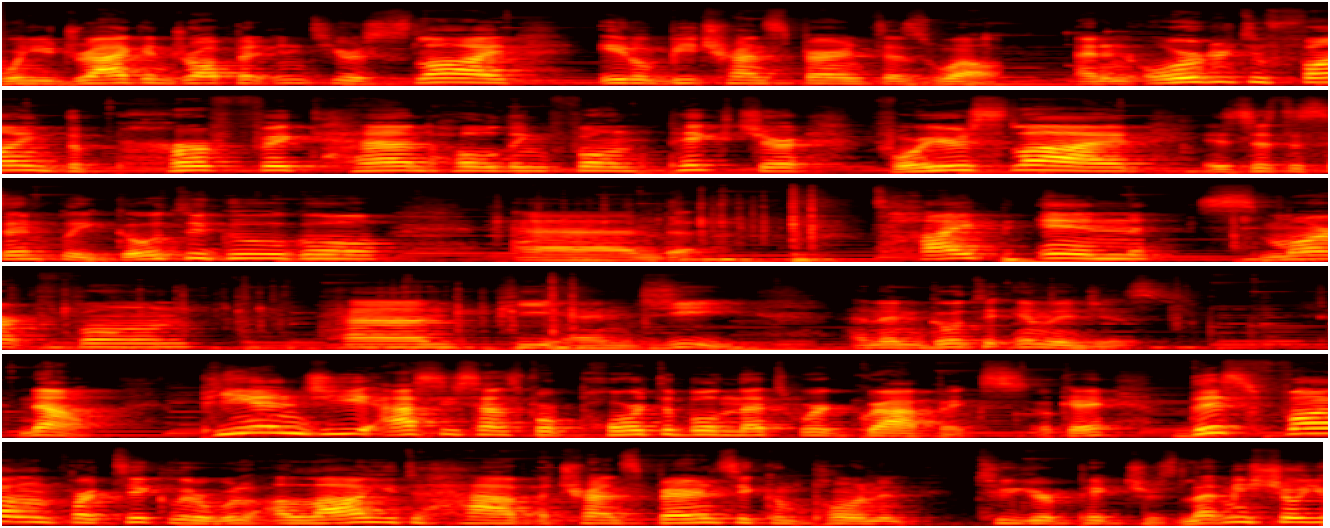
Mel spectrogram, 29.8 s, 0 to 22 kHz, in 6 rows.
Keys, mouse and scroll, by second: 3.7 click, 10.6 click, 11.0 click, 11.5-13.2 typing, 15.5-16.4 typing, 17.0 Return, 18.6 click.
